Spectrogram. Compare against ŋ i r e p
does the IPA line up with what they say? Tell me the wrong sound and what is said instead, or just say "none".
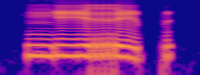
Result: e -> i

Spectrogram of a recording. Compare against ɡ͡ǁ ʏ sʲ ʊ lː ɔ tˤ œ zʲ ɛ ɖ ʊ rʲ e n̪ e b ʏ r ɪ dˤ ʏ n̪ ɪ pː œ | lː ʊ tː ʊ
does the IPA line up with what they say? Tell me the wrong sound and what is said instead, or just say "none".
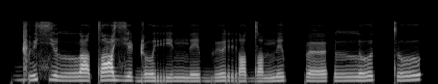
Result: none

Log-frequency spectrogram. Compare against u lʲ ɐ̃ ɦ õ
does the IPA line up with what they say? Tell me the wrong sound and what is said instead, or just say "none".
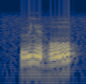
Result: u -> ʉ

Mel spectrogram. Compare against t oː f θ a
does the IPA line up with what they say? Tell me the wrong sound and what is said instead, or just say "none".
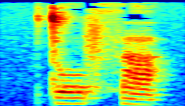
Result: none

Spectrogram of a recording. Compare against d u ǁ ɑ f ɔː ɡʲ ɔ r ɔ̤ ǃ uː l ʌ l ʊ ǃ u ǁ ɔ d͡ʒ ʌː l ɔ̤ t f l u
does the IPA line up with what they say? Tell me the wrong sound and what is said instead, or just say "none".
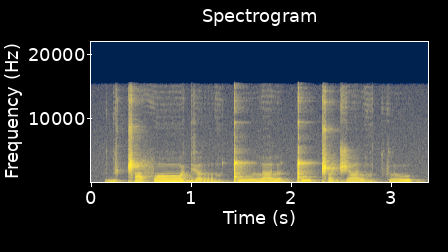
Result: none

